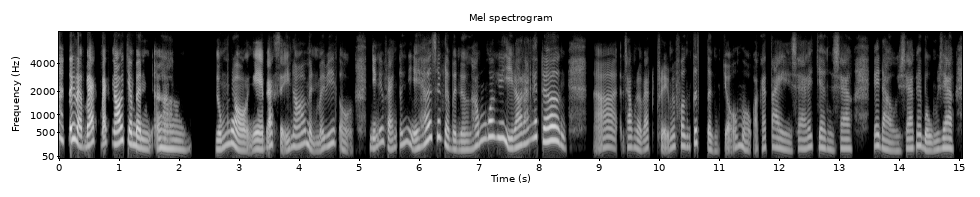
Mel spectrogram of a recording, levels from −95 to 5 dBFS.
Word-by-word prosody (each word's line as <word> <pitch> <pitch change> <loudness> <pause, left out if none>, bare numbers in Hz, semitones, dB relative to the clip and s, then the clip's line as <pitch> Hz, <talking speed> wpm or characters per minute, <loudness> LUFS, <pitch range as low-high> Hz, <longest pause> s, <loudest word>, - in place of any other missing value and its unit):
Tức 300 - +10
là - - +9
bác - - +7
bác - - +3
nói 265 +6 +9
cho 270 - +5
mình 195 -6 +5 0.2
ờ, 175 -1 0 0.7
đúng 215 +12 0
rồi, 145 - +3
nghe 160 +1 +4
bác 240 +8 0
sĩ 155 - -5
nói 215 +6 -3
mình 145 - -4
mới 165 +7 -6
biết, 265 +6 -4
ồ, - - -10 0.3
những 185 +1 -4
cái 295 - -5
phản 185 - -4
ứng 245 +4 -5
như 270 - -5
vậy 165 - +1
hết 305 - +1
sức 395 -7 -2
là 210 - +2
bình 160 -5 -5
thường, 150 0 -5
hông 235 - -4
có 405 0 +5
cái 375 -2 +3
gì 180 - +1
lo 205 +4 0
lắng 285 +8 -5
hết 395 - +1
trơn. 305 -1 +7 0.5
Đó, 195 -1 -5
xong 195 -1 -6
rồi 155 -4 -6
bác 170 +4 -6 0.2
phệ - - -5
mới 200 +3 -7
phân 215 -2 -5
tích 275 0 -1
từng 145 - -4
chỗ 190 - -7
một, 205 -4 -7
ở - - -11
cái 190 - -9
tay 190 -2 -6
thì 145 - -13
sao, 170 +4 -9
cái 200 +2 -7
chân 185 -3 -6
sao, 175 +2 -7 0.4
cái 225 0 -2
đầu 145 -7 -8
sao, 180 +5 -5
cái 225 0 -3
bụng 145 -3 -6
sao, 185 -1 -2
195 Hz, 245 wpm, -23 LUFS, 170-255 Hz, 0.7 s, Tức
